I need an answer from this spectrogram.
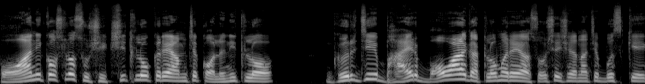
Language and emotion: Goan Konkani, disgusted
